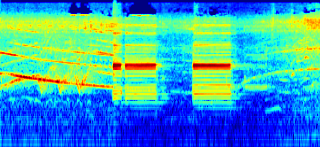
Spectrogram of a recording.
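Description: Fire truck siren wailing, falling slowly in pitch, then two loud horn blasts about a second apart, after which the siren starts rising again near the end.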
